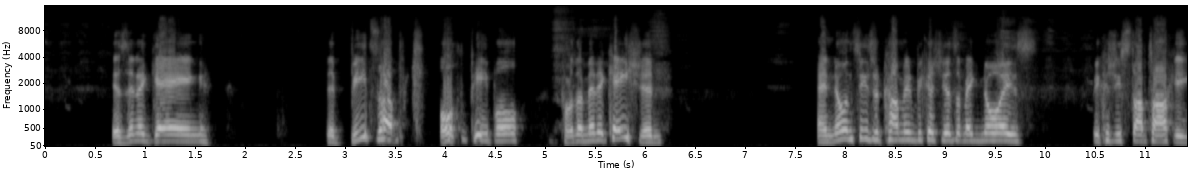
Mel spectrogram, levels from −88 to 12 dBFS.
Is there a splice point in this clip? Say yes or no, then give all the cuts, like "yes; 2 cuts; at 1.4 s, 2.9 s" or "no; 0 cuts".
yes; 2 cuts; at 2.4 s, 6.3 s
